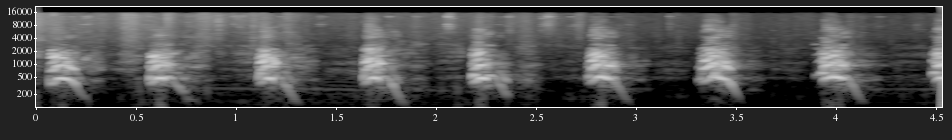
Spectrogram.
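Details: Nine throaty barks from a family dog, evenly spaced about half a second apart, each a short burst with a slight downward tail.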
